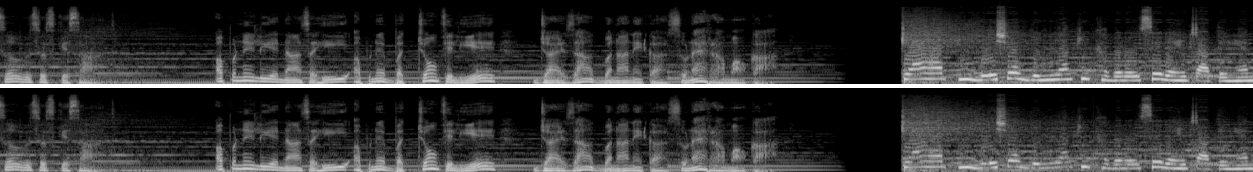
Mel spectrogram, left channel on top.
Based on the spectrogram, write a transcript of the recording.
के साथ। अपने लिए ना सही, अपने बच्चों के लिए जायदाद बनाने का सुनहरा मौका। क्या आप देश और दुनिया की खबरों से रह जाते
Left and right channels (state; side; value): normal; both; correlation 0.90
